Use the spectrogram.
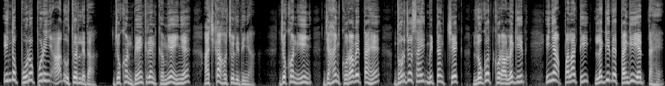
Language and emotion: Santali, angry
